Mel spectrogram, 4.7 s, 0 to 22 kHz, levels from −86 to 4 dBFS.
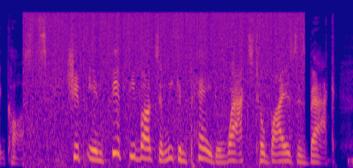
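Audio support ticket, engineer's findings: Unreliable data bit, 0.31 s to 4.05 s. Steady crackle/fizz over the speech, continuing through pauses. Probable component: one marginal data line. Its bit flips in a random share of samples, each error an identical spike of about -20 dBFS. Differs from clipping or dropouts: not tied to signal level, and pops don't vary in size.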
